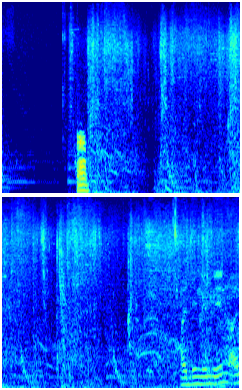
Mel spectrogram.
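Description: Magic blasts and explosions crackle and boom during a fight.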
